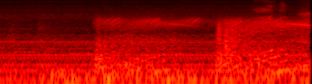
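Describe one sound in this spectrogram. Energy crackles and roars around a fighter who is powering up.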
